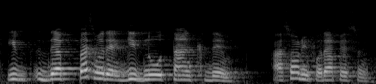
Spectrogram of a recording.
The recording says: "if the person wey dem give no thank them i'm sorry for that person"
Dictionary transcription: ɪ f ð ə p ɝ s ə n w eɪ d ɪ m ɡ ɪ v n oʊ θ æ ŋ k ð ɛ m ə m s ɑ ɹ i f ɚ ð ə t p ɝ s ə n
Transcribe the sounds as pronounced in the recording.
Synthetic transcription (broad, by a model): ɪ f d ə p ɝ s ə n w eɪ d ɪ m ɡ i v n oʊ t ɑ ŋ k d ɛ m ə s ɑ ɹ i f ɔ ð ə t p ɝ s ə n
